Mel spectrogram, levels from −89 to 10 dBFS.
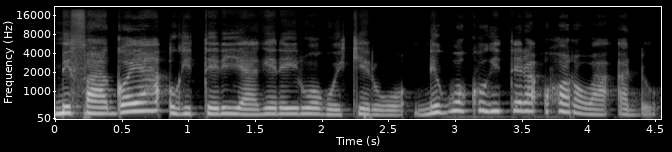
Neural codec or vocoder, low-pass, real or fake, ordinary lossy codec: autoencoder, 48 kHz, 128 numbers a frame, DAC-VAE, trained on Japanese speech; 19.8 kHz; fake; none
